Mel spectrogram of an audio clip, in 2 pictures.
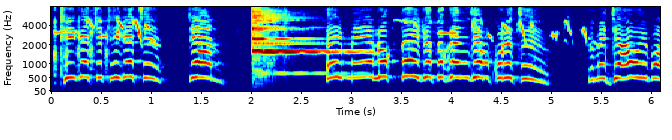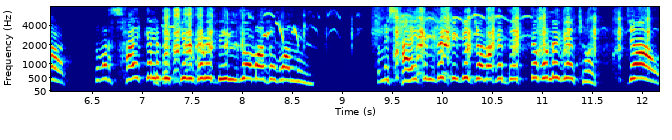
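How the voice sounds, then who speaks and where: A woman performs a cartoonish character voice at an extremely high pitch. Her intonation stays fairly even. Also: moderate pace. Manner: sharp, scolding.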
